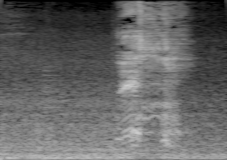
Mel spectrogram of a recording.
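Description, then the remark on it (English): A single sharp cough bursts out, breathy and harsh, lasting under a second against a low, steady background hum. “Well, I'm coughing.”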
